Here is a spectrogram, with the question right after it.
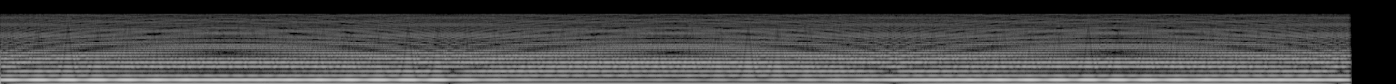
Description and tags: Cool Square Gs3
Gs3 (Created in AudioSauna)
synthesizer, synth, square, analog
